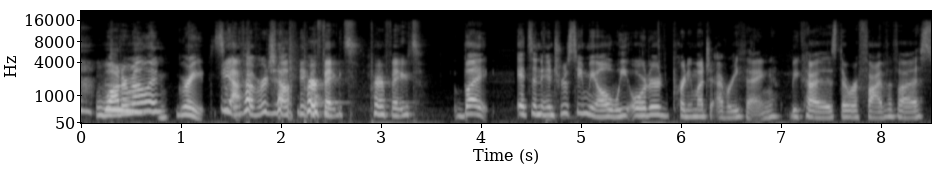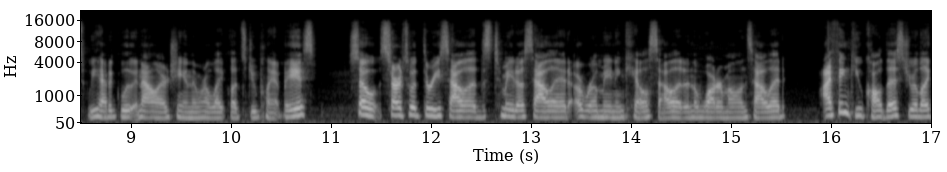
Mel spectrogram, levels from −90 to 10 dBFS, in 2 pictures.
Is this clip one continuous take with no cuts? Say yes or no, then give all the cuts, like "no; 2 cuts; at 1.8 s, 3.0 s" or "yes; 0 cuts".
no; 1 cut; at 4.3 s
